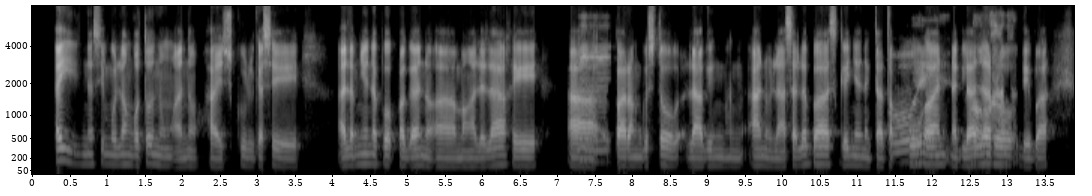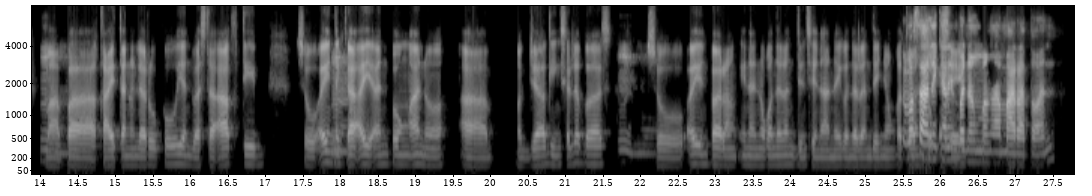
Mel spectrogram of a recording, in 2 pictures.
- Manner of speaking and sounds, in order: laugh
- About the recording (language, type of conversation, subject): Filipino, unstructured, Anong libangan ang nagbibigay sa’yo ng kapayapaan ng isip?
